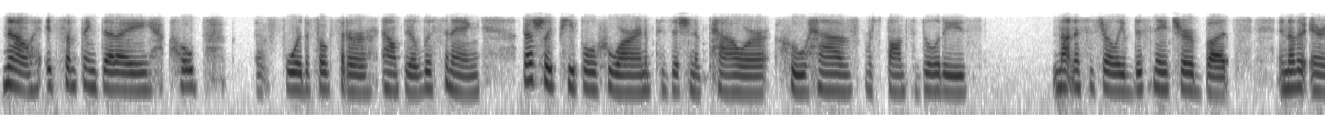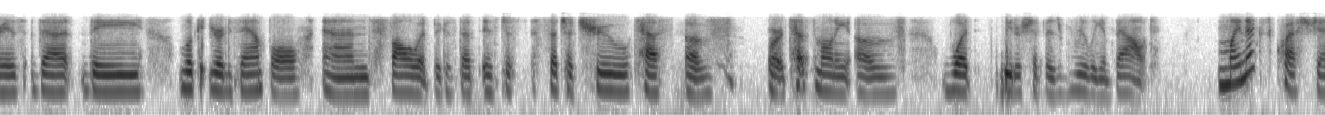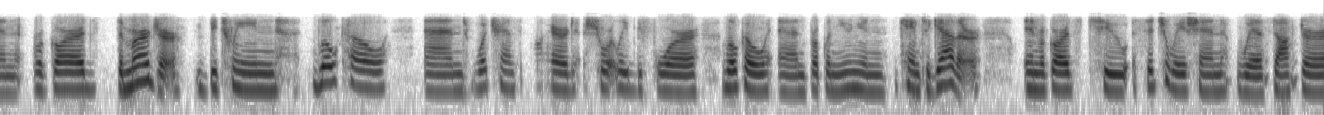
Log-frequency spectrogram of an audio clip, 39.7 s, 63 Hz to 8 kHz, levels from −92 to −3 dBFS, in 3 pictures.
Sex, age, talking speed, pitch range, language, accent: female, 30-49, 135 wpm, 170-210 Hz, English, American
